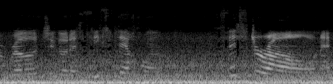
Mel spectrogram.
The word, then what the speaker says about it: Sisteron: Sisteron, if you don't say it in a French accent.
